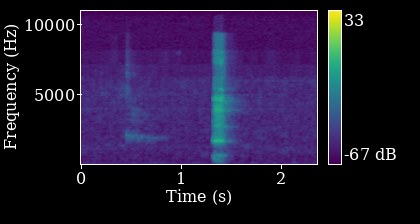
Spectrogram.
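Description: Quiet room tone, broken a little over a second in by a man's single short, clipped vocal "uh".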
